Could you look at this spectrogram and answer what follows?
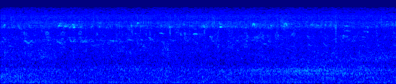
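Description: Steady, faint outdoor background noise with a few faint bird chirps.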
